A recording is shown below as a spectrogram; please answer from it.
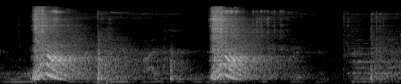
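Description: Tyre changing machine at work on a car wheel: two loud, sudden hissing bursts about two seconds apart, each with a falling whine that fades over about a second, and a weaker one near the end.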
